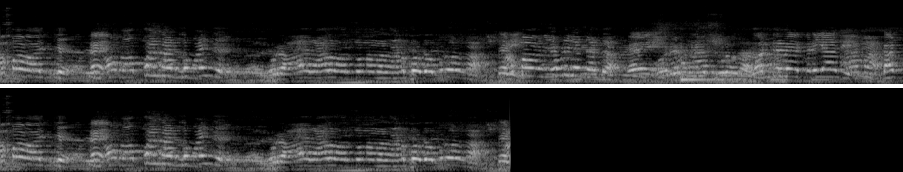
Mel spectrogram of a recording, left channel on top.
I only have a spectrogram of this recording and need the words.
அம்மா வாய்க்கு அவங்க அப்பா நாட்டுல வாய்க்கு ஒரு 1000 ஆளை வச்சோம்னா அனுப்பதை விடுவாங்க. அம்மா எப்படி கேட்டாங்க? ஒன்றுமே கிடையாது.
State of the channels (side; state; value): right; drops out; at 5.1 s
